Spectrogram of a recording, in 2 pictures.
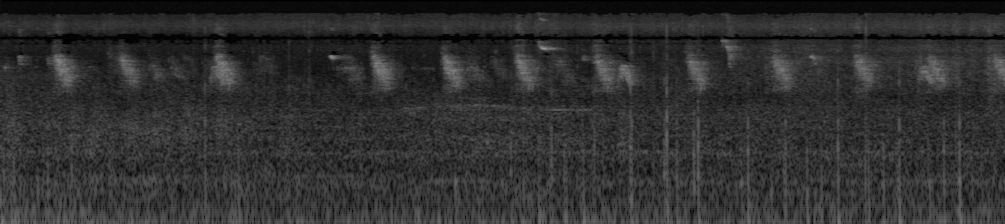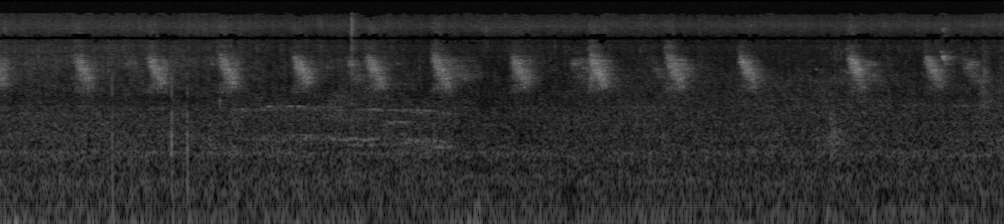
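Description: A bird repeating a short, high, falling chirp over and over, about two a second, over faint outdoor background noise.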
